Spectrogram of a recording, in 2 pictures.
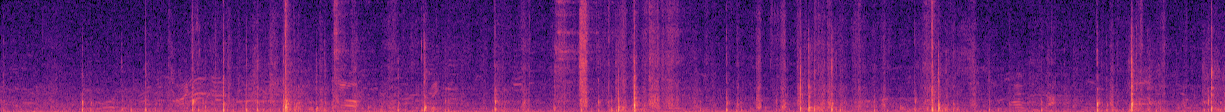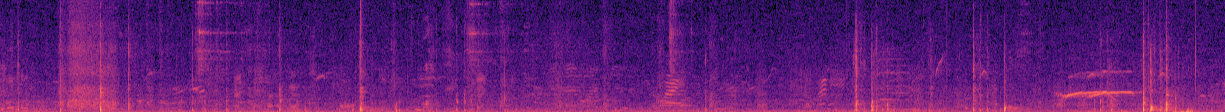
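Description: Tennis balls are struck with rackets, with sharp pops going back and forth.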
